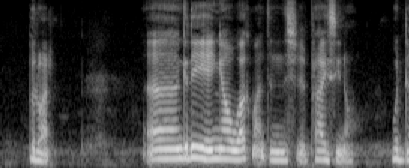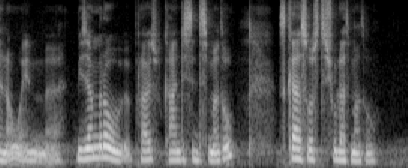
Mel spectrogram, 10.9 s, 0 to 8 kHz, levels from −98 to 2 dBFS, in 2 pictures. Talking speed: 85 wpm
